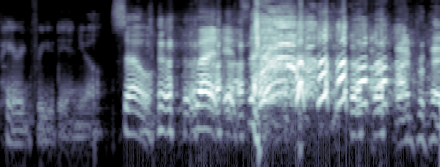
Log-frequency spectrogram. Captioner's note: laughing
